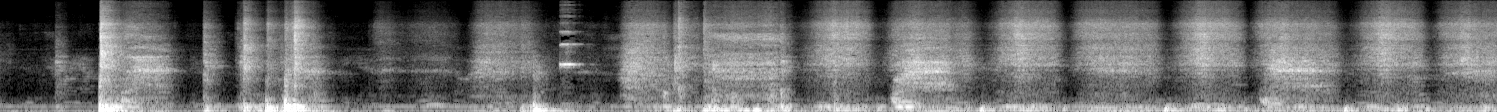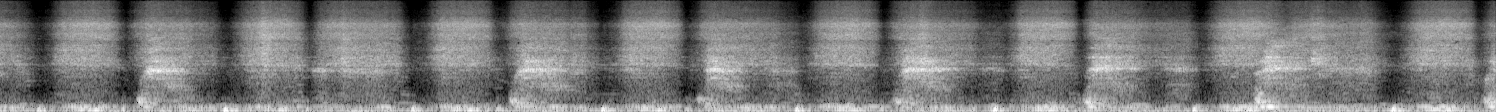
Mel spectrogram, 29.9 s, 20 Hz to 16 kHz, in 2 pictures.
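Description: Home lat pulldown machine worked in repeated reps. The cable runs over its pulleys and the 50 kg weights and sled scrape and rub with each pull, in a steady rhythm of a stronger stroke about every two seconds. There are a few loud knocks in the first seconds as the bar is taken up.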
